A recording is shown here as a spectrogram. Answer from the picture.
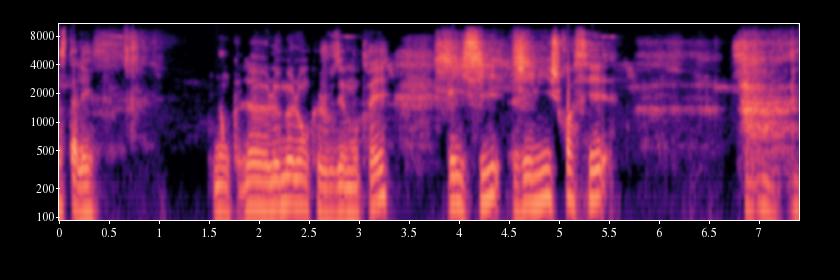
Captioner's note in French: soupir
